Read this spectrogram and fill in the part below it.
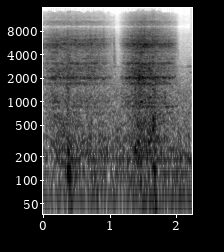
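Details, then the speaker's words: Fiat 126p rear wheel turned by hand: harsh dry scraping rub from worn, nearly welded-seized brake that previously wouldn't turn, causing odd noise under engine braking. "macht natürlich ein eigenartiges geräusch aber es dreht sich wenigstens zuvor hatte sich gar nicht gedreht"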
